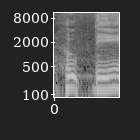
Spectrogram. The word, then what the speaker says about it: hoopty: I was advised pretty early on that you pronounce it hoop-D, and you just put the D on the end.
